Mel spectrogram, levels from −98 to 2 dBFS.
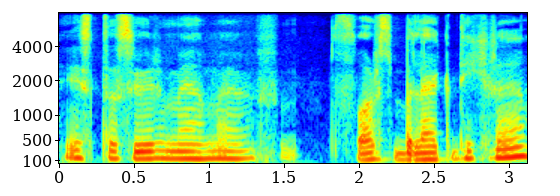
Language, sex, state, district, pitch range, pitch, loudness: Hindi, male, Bihar, Patna, 130-150 Hz, 145 Hz, -17 LUFS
